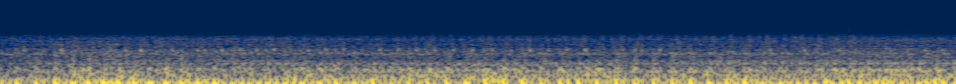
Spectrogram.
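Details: Citroën Méhari air-cooled twin idling after exhaust leak fixed with new gaskets; fairly even beat, roughly three and a half pulses a second, no puffing or ticking; sounds healthy.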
